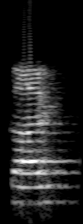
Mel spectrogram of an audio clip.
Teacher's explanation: आर silent रहता है उच्चारण करते समय, यानी नाम मात्र बोला जाता है जो स्पीकिंग में बाहर हमें सुनाई नहीं देता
